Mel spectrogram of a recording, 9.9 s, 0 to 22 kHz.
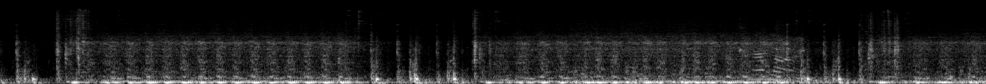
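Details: A temperamental 1959 Ford Consul that is almost always hard to start, cranked with heavy pedal pumping. Repeated bursts of steady starter cranking with pauses, turning freely but not firing: hard starting with long cranking.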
